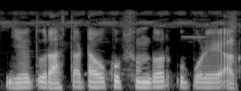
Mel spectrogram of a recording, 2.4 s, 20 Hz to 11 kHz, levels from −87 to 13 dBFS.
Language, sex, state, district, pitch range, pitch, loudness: Bengali, male, West Bengal, North 24 Parganas, 125-135 Hz, 130 Hz, -19 LUFS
